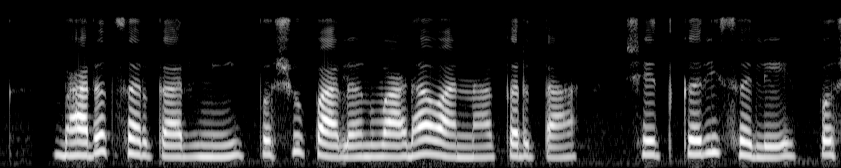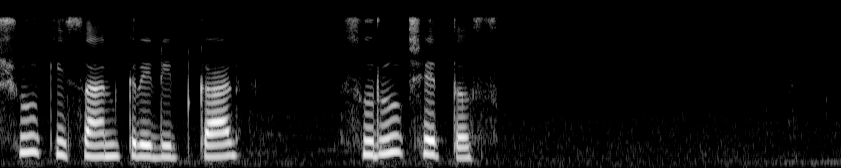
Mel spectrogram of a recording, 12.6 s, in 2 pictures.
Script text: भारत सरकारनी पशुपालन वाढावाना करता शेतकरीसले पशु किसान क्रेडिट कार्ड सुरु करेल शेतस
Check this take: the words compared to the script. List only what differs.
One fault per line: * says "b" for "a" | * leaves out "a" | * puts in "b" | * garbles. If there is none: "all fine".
* leaves out "करेल"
